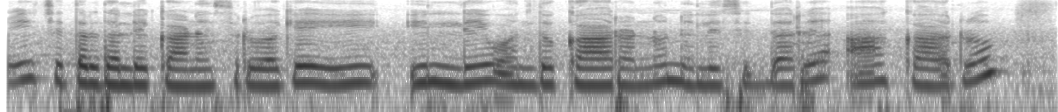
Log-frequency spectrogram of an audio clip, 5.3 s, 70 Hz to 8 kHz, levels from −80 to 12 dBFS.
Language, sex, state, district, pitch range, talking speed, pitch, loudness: Kannada, female, Karnataka, Koppal, 220-255 Hz, 100 wpm, 235 Hz, -16 LUFS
